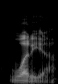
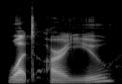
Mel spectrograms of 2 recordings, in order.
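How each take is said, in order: First: The words run together with a weak final vowel. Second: Each word is said fully and separately. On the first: "will often be produced as what are ya" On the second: "the question form"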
